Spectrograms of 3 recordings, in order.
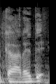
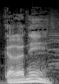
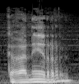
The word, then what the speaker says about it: caganer: Es que iba a lleva R, cagané, pero no se pronuncia. – ¿Y entonces para qué la ponen? – Bueno, pues pasa con muchos idiomas. Hay muchas letras que van, pero no se pronuncian. No, ¿no? Es cagané. Sí, no. En todo caso sería caganer, vale. Pero la R no se pronuncia, es un cagané.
